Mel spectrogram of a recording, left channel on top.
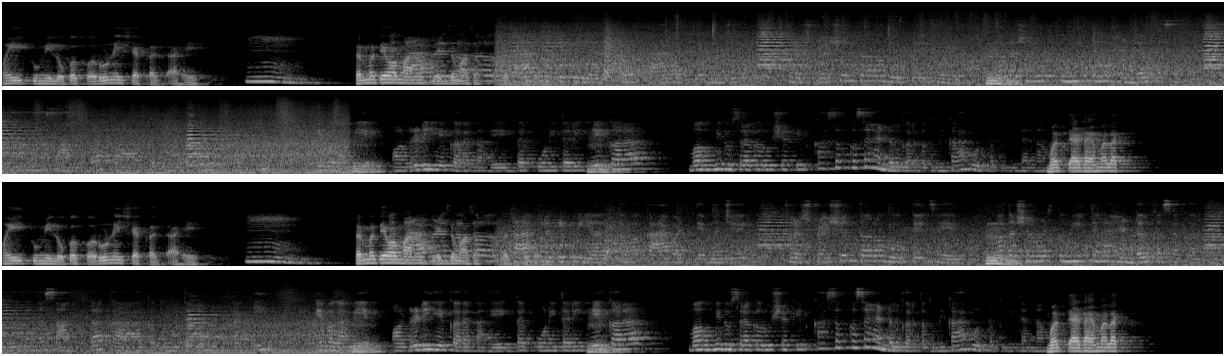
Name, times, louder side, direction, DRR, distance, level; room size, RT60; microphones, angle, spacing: voice 1, 0.0-2.0 3.5-4.7 5.0-5.1 9.8-10.2 15.7-16.0 18.1-18.3 22.7-23.4, right 2 dB, 15° right, 10 dB, 0.4 m, -26 dB
voice 2, 2.4-3.1 3.8-14.9 15.3-18.6 19.1-22.8, right 1 dB, 40° right, 2 dB, 2.3 m, -35 dB
sound 1, 4.9-15.7, left 4 dB, 90° left, 1.0 m, -35 dB
16.0 x 7.2 x 3.8 m, 0.67 s
head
